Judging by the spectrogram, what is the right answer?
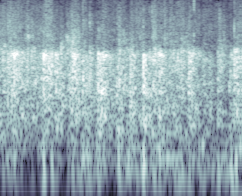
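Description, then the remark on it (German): An audience applauding steadily, a dense wash of many hands clapping at an even, fairly loud level throughout, with no voices standing out. “Applaus, oder? Das ist super.”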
